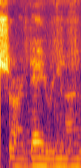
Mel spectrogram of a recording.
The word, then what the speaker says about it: Shardayreon: Am I saying your name? When I say Shardayreon? It's pronounced. It's close enough. Shardayreon. Okay. It's pronounced Shardayreon though.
